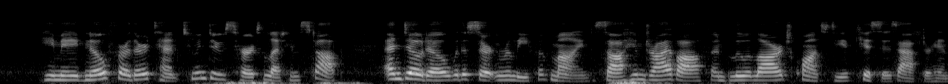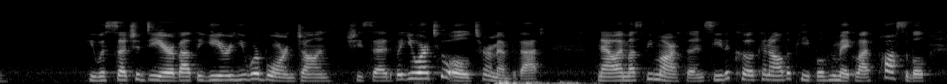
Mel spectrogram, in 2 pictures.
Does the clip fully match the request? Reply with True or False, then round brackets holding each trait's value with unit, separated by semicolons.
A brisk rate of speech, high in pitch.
True (230 wpm; 200 Hz)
